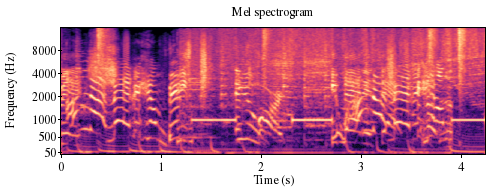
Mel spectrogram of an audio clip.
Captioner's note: beep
